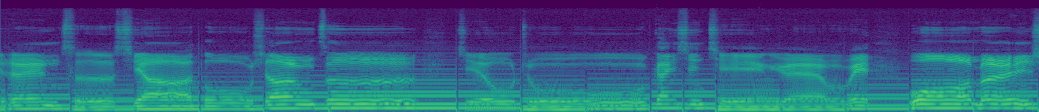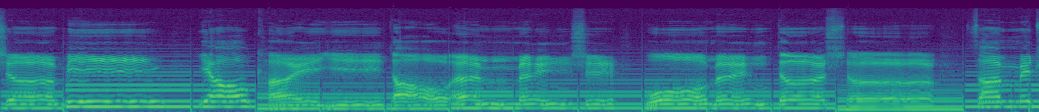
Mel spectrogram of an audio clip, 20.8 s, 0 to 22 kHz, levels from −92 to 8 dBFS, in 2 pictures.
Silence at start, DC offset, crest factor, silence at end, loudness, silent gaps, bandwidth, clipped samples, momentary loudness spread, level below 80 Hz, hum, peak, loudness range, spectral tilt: 0 s; under 0.1%; 14 dB; 0 s; -19 LUFS; none; 12.5 kHz; under 0.1%; 7 LU; -48 dBFS; none; -4 dBFS; 5 LU; -6.5 dB/octave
